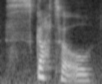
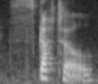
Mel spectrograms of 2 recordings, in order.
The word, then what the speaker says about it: scuttle: Pronunciation tip, really pronounce those T's, okay? We have a really strong T in the British accent. Not in every word, but especially when there's a double T, okay? So scuttle, scuttle.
